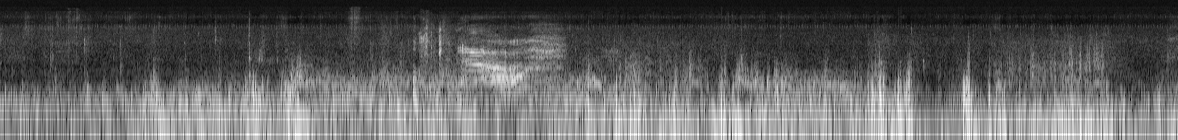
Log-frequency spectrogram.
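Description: Wind rumbling on the microphone on an open boat, with scattered small knocks and clicks from the boat and fishing gear. About six seconds in, a brief higher wavering sound rises over the rumble.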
